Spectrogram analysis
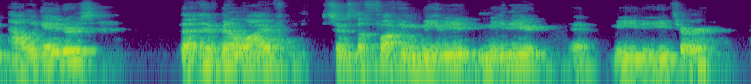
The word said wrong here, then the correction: meteor: How do you say that? Meteor. Sorry, my bad.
